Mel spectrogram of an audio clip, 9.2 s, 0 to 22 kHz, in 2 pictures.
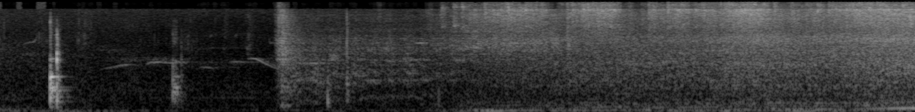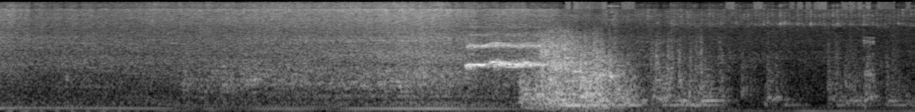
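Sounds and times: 
car engine revving: 0:01.4 - 0:09.0
car smashing through a garden gate: 0:04.1 - 0:09.1.

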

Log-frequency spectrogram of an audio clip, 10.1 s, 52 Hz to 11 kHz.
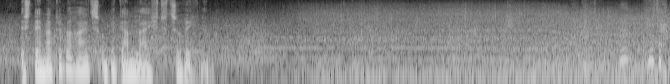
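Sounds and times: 
motorboat engine droning across water in light rain: 0:00.0 - 0:10.0
speech: 0:00.3 - 0:03.3, 0:09.3 - 0:10.0
rushing wash and spray of motorboat: 0:03.4 - 0:10.0.

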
